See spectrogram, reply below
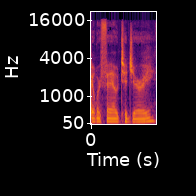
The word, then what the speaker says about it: Orfeo Tagiuri: I say Orfeo Taguri.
